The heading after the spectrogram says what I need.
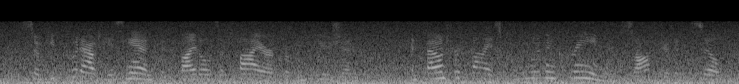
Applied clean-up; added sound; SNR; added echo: none; Water; -3 dB; none.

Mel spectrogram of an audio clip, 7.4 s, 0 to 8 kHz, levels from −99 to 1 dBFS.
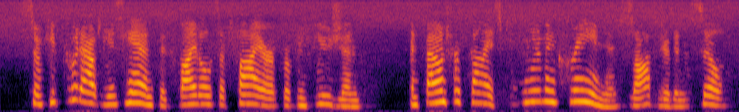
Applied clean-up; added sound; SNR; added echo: neural mask model Resemble Enhance denoiser.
